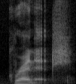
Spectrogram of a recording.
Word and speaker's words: Greenwich: name seems innocuous but beware of the silent letters pronounce it greenwich like the second e and the w aren't there again with the pesky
